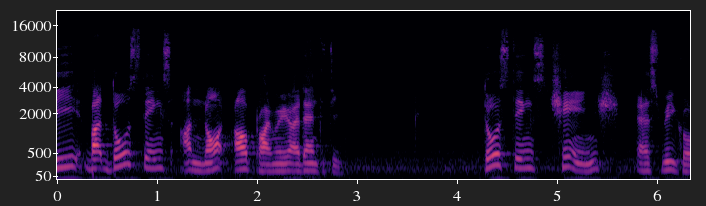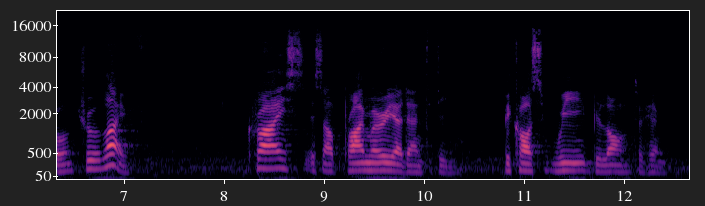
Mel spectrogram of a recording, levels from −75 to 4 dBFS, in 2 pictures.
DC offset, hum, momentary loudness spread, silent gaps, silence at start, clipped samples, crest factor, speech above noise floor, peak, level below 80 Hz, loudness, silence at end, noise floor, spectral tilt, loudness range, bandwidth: under 0.1%; none; 14 LU; none; 0 s; under 0.1%; 24 dB; 30 dB; -14 dBFS; -80 dBFS; -36 LUFS; 0.25 s; -67 dBFS; -3.5 dB/octave; 5 LU; 15 kHz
